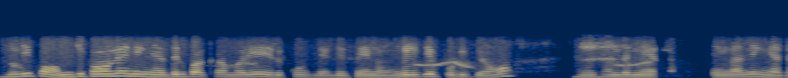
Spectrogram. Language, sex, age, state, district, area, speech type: Tamil, female, 30-45, Tamil Nadu, Mayiladuthurai, urban, conversation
